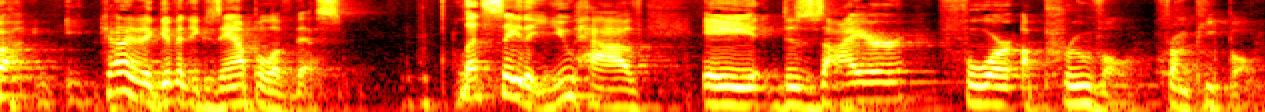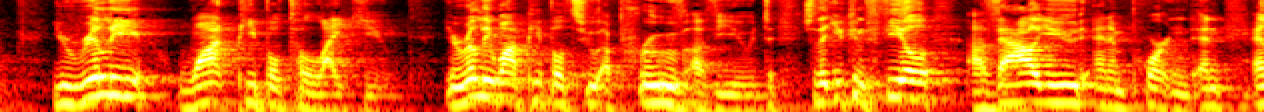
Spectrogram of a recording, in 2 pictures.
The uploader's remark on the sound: at Immanuel Lutheran Church in Pasadena, CA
